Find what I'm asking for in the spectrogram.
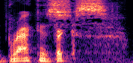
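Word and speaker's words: Bricusse: You know, he generally wrote the music, and Mr. Bricus, that's how you pronounce it, Bricus wrote the lyrics.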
